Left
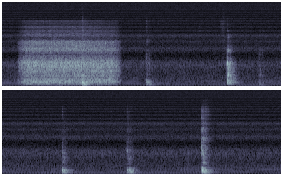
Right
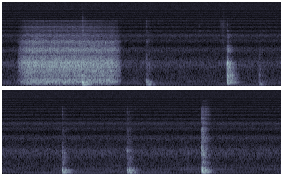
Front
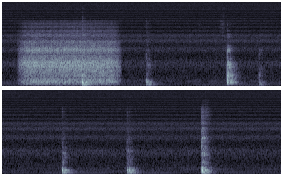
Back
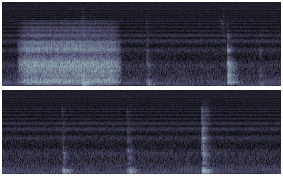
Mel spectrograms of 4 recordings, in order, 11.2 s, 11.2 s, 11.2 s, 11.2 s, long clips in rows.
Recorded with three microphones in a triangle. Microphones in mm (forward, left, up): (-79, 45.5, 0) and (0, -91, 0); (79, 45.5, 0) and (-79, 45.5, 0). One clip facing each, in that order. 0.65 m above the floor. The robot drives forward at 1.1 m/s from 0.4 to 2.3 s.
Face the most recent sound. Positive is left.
turn(degrees=25)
